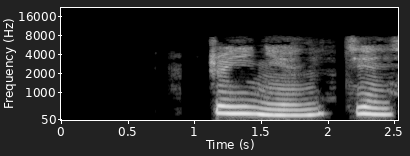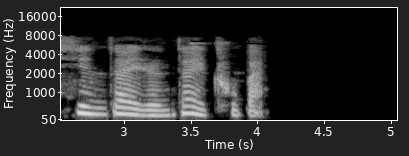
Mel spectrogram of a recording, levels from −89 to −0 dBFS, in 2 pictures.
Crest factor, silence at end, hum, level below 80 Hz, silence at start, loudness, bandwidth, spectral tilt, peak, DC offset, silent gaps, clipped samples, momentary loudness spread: 16 dB; 1 s; none; -62 dBFS; 1.1 s; -18 LUFS; 7.8 kHz; -6 dB/octave; -4 dBFS; under 0.1%; 2.07-2.12 s; under 0.1%; 10 LU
